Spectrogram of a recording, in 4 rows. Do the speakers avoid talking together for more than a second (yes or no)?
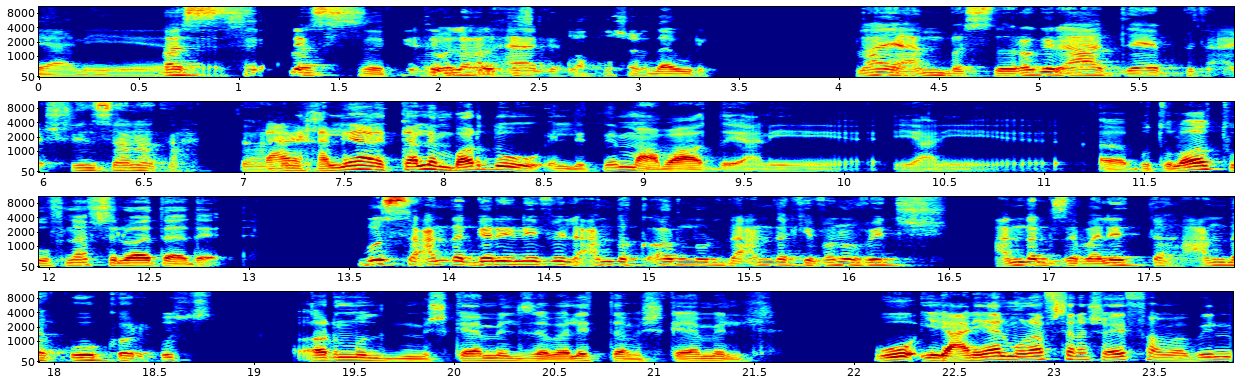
no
